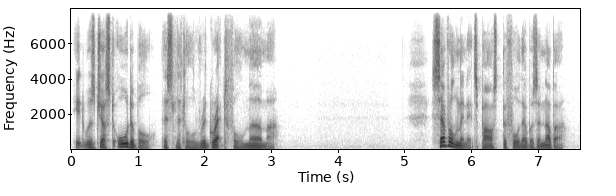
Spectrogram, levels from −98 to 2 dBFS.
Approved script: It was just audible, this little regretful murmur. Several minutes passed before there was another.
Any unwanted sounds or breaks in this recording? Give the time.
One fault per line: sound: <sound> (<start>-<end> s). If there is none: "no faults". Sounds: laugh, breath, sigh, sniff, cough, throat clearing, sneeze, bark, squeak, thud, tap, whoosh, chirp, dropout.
no faults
